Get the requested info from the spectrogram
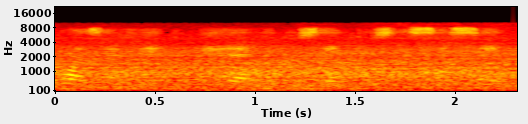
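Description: Steady road and engine noise inside a moving car's cabin, with faint speech over it.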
